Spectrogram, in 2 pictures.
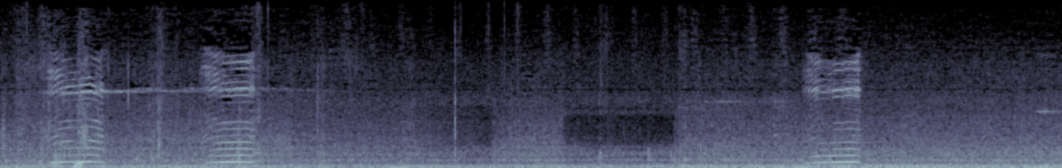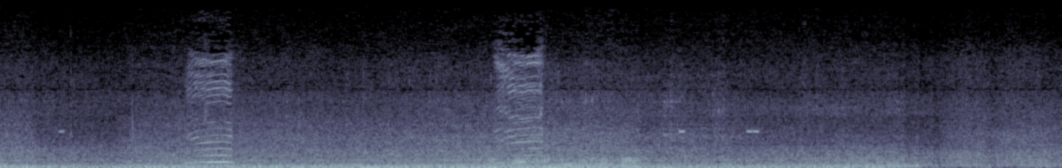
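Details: A sleepy young monkey gives short, arched whimpering cries every few seconds, calling for its mother, over a steady background hiss.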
